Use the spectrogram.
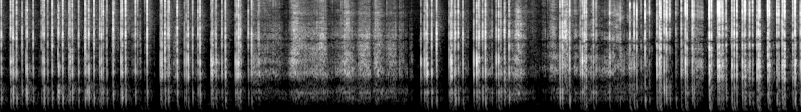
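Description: Long nails tap rapidly on the flat, stiff cardboard cover of a black spiral-bound hardcover sketchbook, with stretches of scratching across the cover in between. The sharp, dry clicks are crisp and bright, with almost no low end and no ring after each tap.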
